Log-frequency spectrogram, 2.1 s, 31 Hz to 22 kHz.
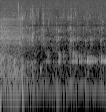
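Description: Wine, a 2004 Domaine Henri Gouge Nuits-Saint-Georges Premier Cru from the Les Vaucrains site, pours into a glass in a steady trickle, its gurgling pitch rising slightly as the glass fills. It is fairly quiet, with no voices.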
